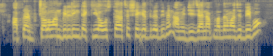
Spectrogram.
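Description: The man speaks with fairly even intonation. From Bangladesh, Rajshahi. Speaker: building design contractor. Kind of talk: promotional vlog to camera. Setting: on-site at finished building.

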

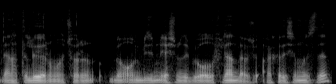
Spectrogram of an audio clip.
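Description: A man with a very deep, low voice talks at a very fast pace in a dark, mellow tone. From Bulgaria, Tırnava region; Bulgaria. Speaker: religious scholar; interview guest. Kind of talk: casual chat. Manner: halting. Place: studio. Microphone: lapel.

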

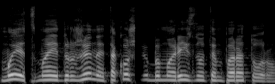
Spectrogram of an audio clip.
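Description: A man speaks at a moderate pace in a high pitch. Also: quiet background. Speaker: preacher. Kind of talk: sermon. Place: church. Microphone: headset.

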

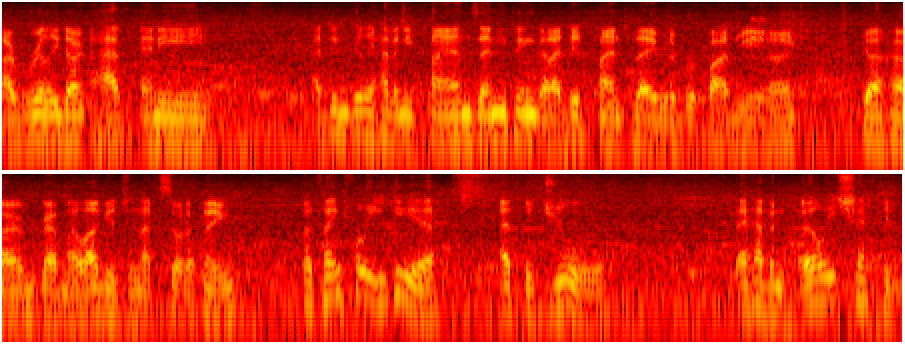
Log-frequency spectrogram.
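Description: Noticeable background noise fills the recording. Over it, a man speaks fairly quickly, his pitch varying in an ordinary way. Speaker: travel vlogger. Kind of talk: casual vlog chat. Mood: relaxed, upbeat. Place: station. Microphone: phone near.

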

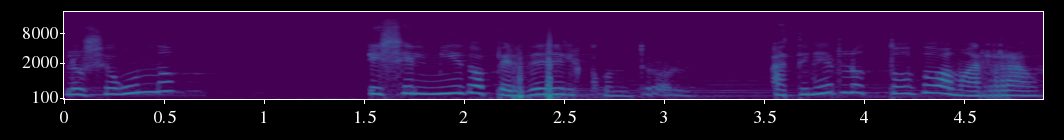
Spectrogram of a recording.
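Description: Faint music plays in the background as a woman speaks at a moderate pace in a high-pitched voice. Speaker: conference speaker. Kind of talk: motivational talk. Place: stage. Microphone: headset.

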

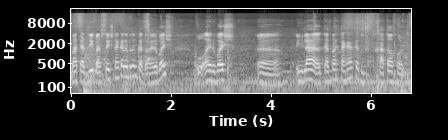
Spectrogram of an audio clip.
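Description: With noticeable background noise, the voice moves at a very fast pace. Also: man. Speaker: vlogger. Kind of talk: casual vlog chat. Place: garage. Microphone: phone near.

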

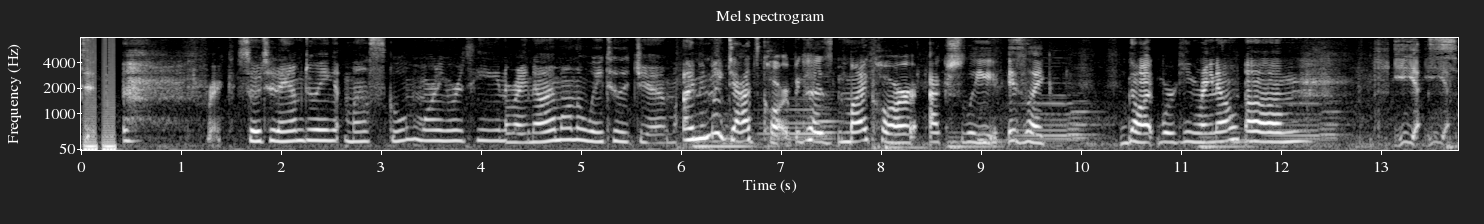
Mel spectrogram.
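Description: Against clear background music, a woman with a high pitch speaks at a fairly slow pace with fairly even intonation, the sound dry with no echo. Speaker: vlogger. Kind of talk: casual vlog chat. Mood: a bit nervous. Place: car. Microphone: phone near.

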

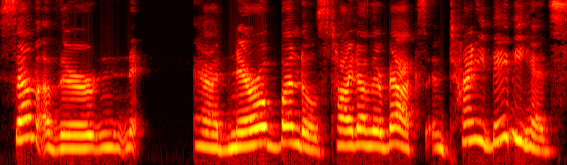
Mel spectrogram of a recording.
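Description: An unforced reading voice carries lively intonation. The background is quiet.

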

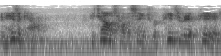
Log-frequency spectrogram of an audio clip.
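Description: Background noise is noticeable behind a man's voice. His pitch swings very widely. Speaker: documentary narrator. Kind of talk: documentary narration, scripted and read aloud. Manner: formal, measured, even-paced, authoritative.

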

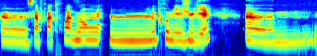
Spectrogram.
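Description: A woman talks with fairly even intonation over a quiet background. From Spain. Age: 20s. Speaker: yarn shop owner and knitting podcaster. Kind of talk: casual solo podcast monologue. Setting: home recording with microphone. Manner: hesitant, many fillers. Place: home room. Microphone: lapel.

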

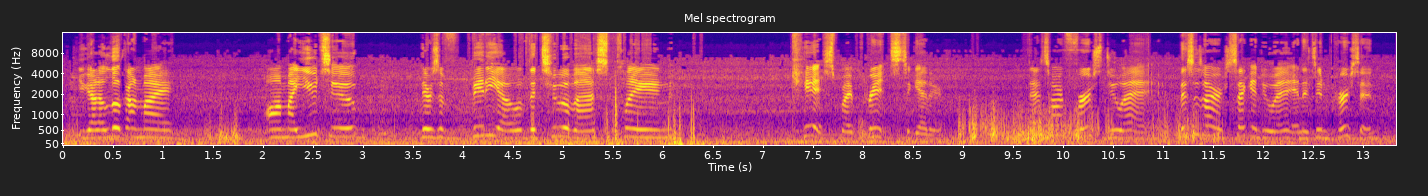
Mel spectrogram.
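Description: With loud background noise but a dry sound with no echo, a woman speaks fairly slowly with long, frequent pauses. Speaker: musician vlogger. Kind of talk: casual vlog chat. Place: street. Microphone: phone near.

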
